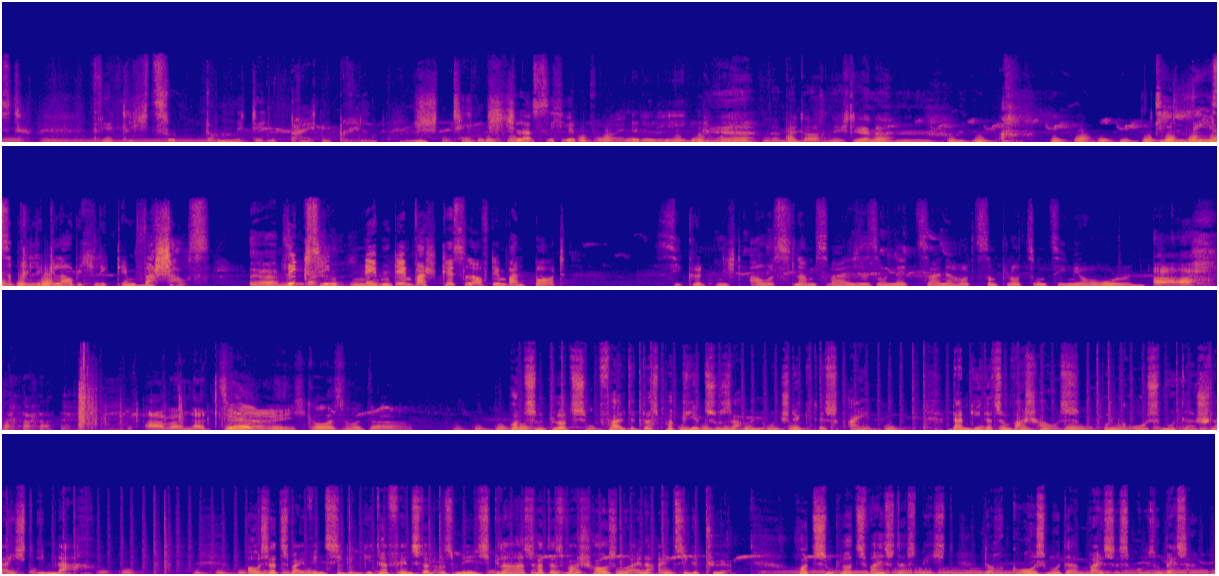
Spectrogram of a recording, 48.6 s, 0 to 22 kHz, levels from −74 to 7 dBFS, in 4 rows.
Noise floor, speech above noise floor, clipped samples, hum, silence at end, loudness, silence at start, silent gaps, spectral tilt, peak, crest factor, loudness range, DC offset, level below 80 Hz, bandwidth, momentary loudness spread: -58 dBFS; 31 dB; under 0.1%; none; 0 s; -27 LUFS; 0 s; none; -4 dB/octave; -4 dBFS; 24 dB; 6 LU; 0.1%; -50 dBFS; 14 kHz; 13 LU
